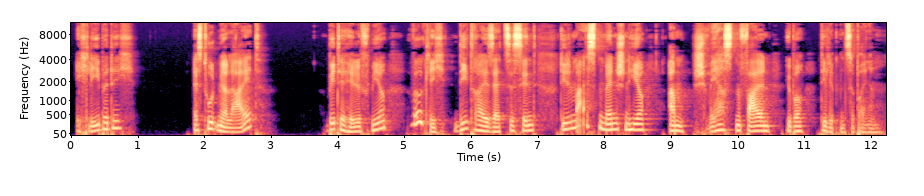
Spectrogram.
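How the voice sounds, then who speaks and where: Slow, gently questioning male speaker. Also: fairly low pitch, animated. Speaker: self-help speaker. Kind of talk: reflective motivational monologue.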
